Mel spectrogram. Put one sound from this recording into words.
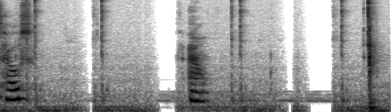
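A lock clicks as it is picked.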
